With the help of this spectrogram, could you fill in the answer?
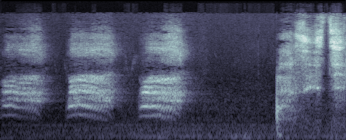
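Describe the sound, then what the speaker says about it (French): Crows in a cemetery give three loud, hoarse caws at steady spacing, then a harsher call with a rasping onset near the end, over faint background noise. "C'est vraiment genre la tombe des corbeaux."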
